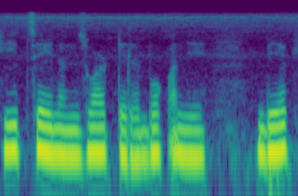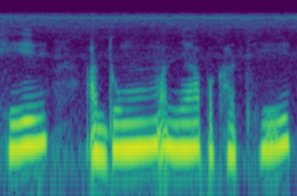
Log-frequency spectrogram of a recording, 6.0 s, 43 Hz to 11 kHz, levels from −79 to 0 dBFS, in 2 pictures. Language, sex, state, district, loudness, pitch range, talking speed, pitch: Mizo, female, Mizoram, Aizawl, -14 LUFS, 140-165 Hz, 150 wpm, 150 Hz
